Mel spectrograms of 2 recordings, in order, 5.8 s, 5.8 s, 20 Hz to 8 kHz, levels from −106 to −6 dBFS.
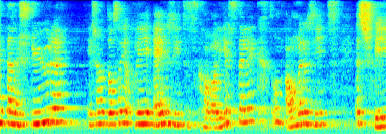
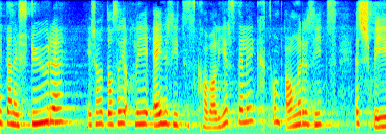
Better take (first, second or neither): second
